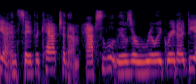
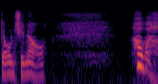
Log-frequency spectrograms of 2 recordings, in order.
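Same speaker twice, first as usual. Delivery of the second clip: Minnesota accent on the phrase; 2 semitones lower than usual. Speaker, tired late at night, shows how they sound: Minnesota accent. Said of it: "you can hear my Minnesota accent".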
